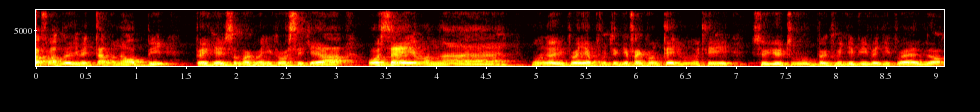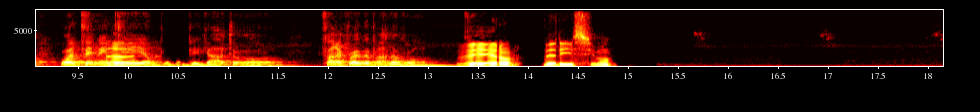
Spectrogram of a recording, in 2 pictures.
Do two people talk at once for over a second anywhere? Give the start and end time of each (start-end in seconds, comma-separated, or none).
none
